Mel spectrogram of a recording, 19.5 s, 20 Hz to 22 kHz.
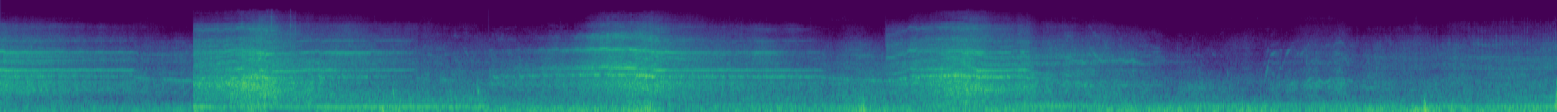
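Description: Traxxas Bandit VXL and Arrma Typhon 3S V3 RC cars on a street in stock form, their electric motors whining up in three separate passes that swell loud and fade away against a steady low background hum.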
